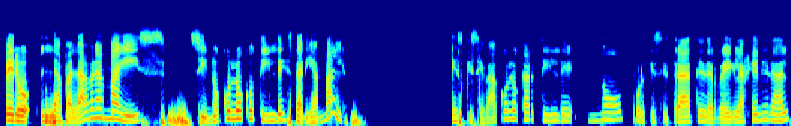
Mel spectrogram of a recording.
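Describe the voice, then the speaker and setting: A woman's voice: mid-range voice, animated, slow, dry recording. A woman teacher with a Peruvian Spanish accent, leading an online class and patiently explaining step by step. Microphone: computer mic in a video class. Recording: dull lo-fi online class audio.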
